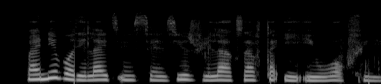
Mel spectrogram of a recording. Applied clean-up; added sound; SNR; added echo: none; none; none; none.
